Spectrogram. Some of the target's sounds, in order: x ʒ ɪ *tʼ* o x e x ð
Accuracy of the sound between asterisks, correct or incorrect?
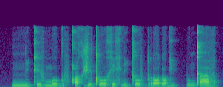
correct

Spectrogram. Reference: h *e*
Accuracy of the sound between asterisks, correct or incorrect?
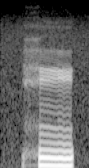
incorrect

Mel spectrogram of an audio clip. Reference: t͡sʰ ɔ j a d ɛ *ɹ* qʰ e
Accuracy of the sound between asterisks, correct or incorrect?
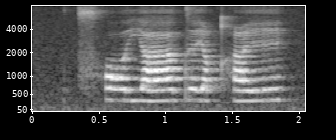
incorrect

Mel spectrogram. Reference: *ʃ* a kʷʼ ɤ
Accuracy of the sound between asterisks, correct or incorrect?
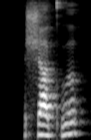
correct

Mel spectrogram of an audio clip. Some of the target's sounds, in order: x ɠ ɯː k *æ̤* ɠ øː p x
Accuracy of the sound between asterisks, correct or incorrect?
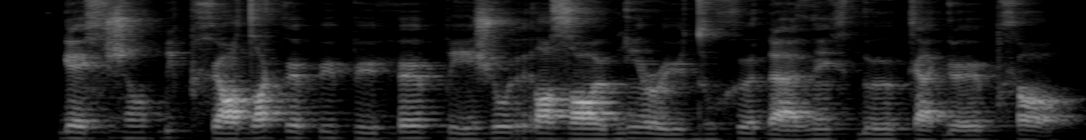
incorrect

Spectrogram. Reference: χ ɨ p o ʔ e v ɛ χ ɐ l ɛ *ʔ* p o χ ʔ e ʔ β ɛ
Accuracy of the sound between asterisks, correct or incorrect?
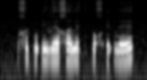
incorrect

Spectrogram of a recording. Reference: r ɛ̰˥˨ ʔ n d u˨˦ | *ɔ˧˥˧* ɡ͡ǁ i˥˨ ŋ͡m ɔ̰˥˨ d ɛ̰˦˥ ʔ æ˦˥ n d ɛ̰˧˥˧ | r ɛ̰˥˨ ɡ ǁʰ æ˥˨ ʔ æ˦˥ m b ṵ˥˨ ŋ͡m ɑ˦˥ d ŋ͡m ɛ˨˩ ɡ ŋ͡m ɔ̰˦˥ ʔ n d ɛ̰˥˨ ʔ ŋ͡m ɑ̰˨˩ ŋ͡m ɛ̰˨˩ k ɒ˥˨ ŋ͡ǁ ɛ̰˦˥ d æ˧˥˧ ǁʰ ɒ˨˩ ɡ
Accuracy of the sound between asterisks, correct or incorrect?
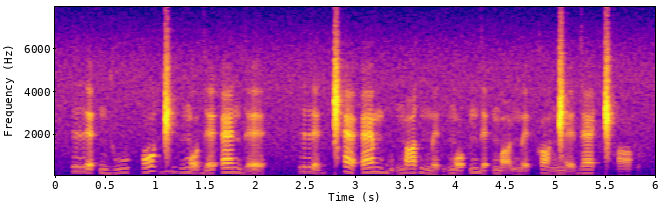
correct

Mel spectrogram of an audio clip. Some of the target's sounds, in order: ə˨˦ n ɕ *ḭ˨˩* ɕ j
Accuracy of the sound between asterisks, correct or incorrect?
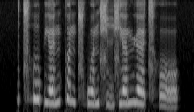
correct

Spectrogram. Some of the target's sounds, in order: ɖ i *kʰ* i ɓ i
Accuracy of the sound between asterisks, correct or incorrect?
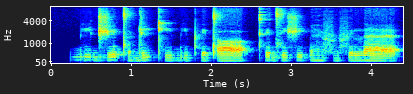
correct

